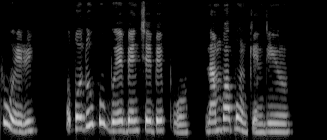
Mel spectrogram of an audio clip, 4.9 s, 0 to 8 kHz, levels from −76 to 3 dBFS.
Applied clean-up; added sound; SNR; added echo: none; none; none; none.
